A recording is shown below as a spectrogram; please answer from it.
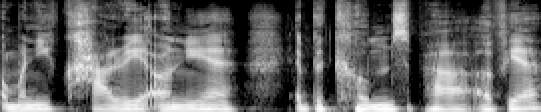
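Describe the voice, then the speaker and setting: A man speaks at a medium pitch in a monotone, flat intonation. The recording is very clean with a silent background, and the sound is dry and close with no echo. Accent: North Welsh. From North Wales. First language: Welsh. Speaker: TikTok creator. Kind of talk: podcast interview.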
